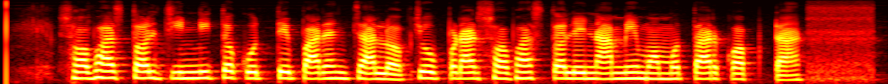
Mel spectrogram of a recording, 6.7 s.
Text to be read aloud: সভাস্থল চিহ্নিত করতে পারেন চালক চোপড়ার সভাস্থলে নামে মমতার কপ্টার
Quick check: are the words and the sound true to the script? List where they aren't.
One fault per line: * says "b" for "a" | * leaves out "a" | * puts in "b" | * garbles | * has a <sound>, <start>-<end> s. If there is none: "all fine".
all fine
